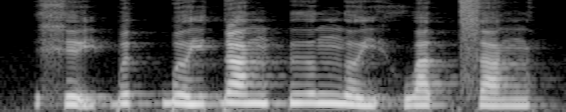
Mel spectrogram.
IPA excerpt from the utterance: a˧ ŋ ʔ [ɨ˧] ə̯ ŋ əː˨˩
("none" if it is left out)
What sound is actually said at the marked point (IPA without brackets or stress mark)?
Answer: ɨ˧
